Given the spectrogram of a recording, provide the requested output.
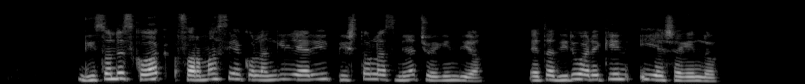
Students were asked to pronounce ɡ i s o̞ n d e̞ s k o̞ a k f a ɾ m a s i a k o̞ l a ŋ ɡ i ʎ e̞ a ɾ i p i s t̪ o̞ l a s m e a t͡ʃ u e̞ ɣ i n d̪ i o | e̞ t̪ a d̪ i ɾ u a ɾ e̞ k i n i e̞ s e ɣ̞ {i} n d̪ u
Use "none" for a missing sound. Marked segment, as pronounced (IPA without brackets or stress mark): i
